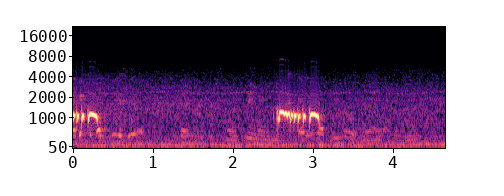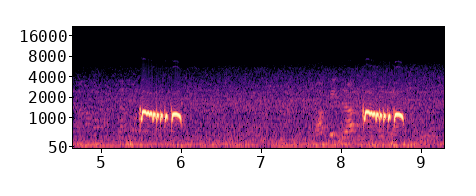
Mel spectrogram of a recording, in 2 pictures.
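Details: Coo phrases of a zebra dove, played to prompt a kept bird into song, four times at roughly three-second gaps; each is a short purring trill of rapid pulses ending in a held note, with low rumbling noise beneath.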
